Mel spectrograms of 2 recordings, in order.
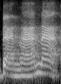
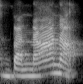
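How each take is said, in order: First: It is said with an American accent. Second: It is said with an Australian accent.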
